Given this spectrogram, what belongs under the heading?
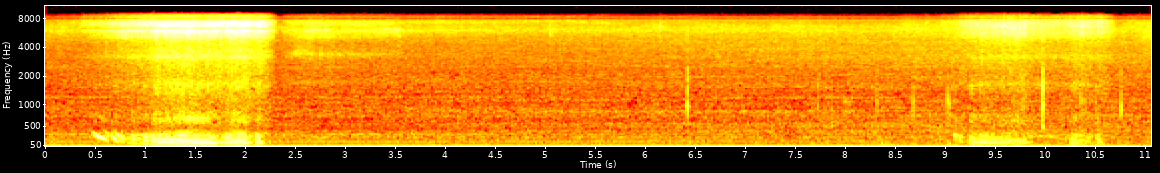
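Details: Dog snoring warm under blankets on a couch, one leg in the air: two loud, rattling snores about eight seconds apart with quiet breathing between; snoring.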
